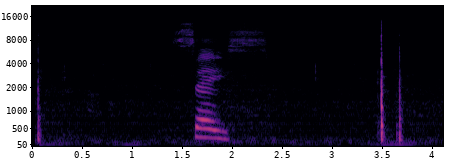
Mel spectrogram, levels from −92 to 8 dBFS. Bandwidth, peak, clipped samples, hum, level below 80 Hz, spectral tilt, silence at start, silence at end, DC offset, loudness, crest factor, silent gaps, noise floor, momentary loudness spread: 16 kHz; -20 dBFS; under 0.1%; none; -80 dBFS; -4 dB/octave; 0.05 s; 0.4 s; under 0.1%; -46 LUFS; 32 dB; none; -77 dBFS; 20 LU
